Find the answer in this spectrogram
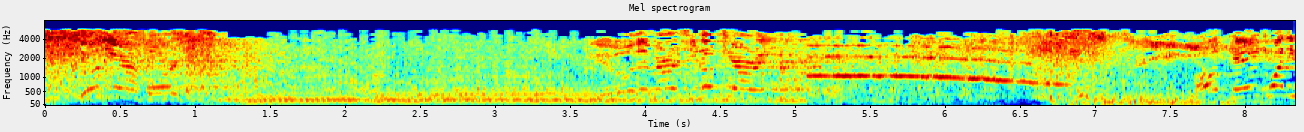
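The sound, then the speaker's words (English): A huge crowd of 25,000 extras roars and cheers loudly and continuously for about eight seconds, with sustained horn-like tones and a rising, falling whistle sounding over the din. “Then the Royal Canadian Air Force will fly overhead towing a 10-ton maraschino cherry, which will be dropped into the whipped cream for the cheering of 25,000 extras.”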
